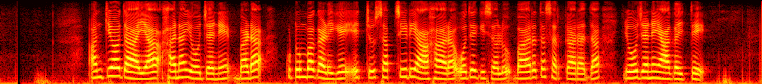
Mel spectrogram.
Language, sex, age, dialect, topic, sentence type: Kannada, female, 25-30, Mysore Kannada, agriculture, statement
